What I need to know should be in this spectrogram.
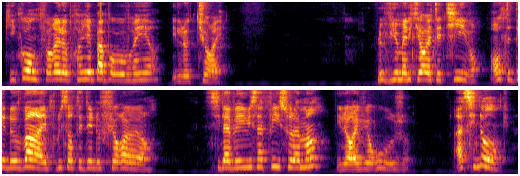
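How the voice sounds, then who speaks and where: A woman narrating a novel aloud in an expressive, dramatic reading. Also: fairly high pitch.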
